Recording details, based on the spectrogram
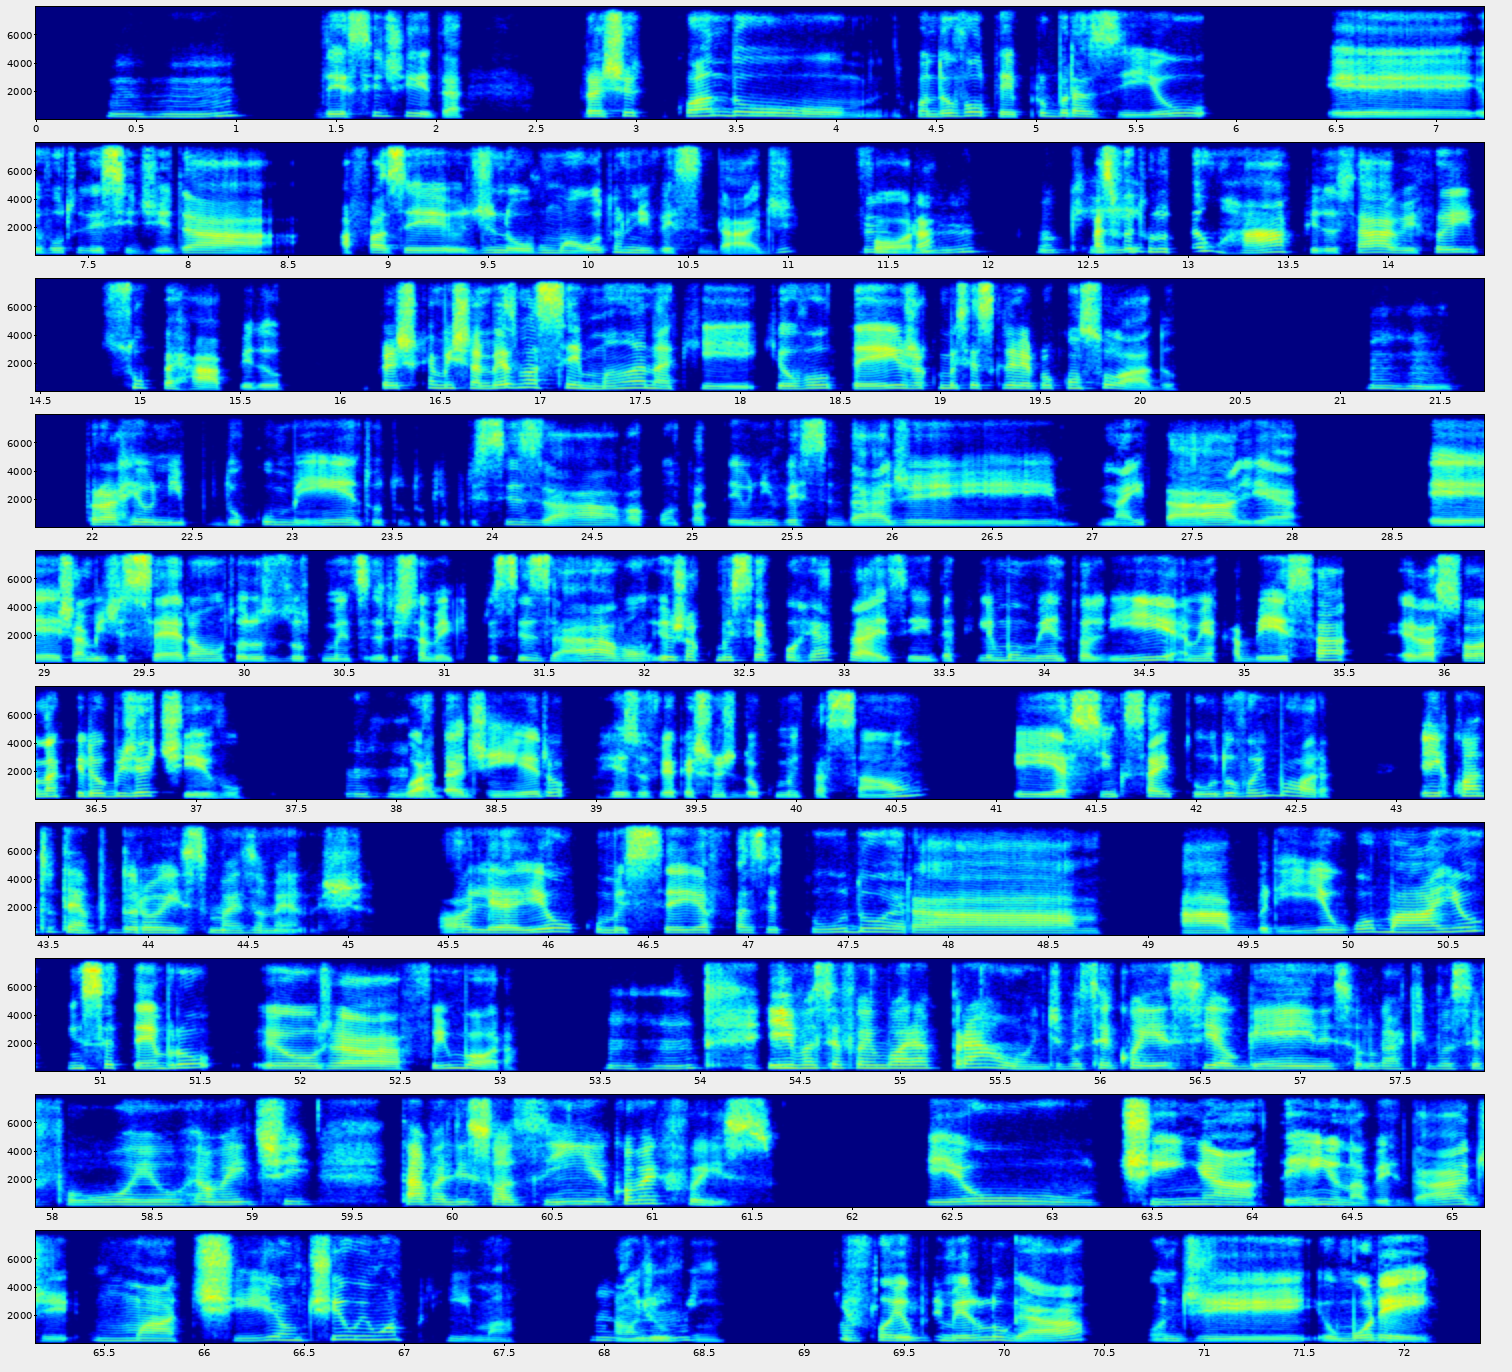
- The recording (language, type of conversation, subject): Portuguese, podcast, Você já tomou alguma decisão improvisada que acabou sendo ótima?
- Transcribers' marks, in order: tapping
